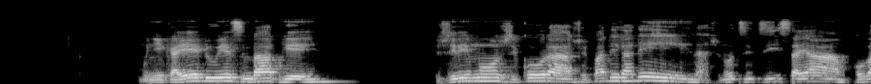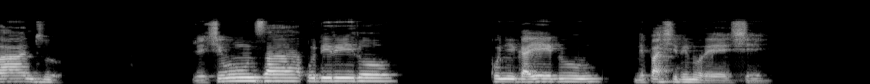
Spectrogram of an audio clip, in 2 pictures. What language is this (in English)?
Ndau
